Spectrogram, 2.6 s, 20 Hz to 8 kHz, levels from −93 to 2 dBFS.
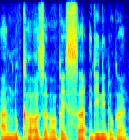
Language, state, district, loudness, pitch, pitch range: Kokborok, Tripura, Dhalai, -19 LUFS, 90 Hz, 85-100 Hz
